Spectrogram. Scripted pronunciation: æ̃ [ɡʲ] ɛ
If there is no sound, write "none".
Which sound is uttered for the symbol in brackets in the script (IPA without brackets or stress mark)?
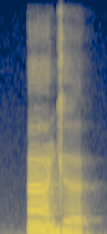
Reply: ɡʲ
